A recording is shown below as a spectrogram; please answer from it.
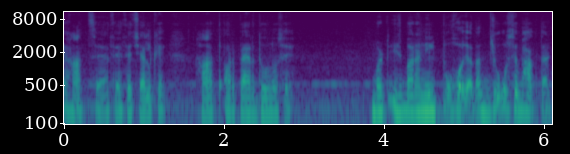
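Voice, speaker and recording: Gravelly man telling a horror story. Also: a little high, mellow, a little hiss or hum. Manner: retells events in present tense, dramatizing quoted cries. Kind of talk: casual spoken storytelling.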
